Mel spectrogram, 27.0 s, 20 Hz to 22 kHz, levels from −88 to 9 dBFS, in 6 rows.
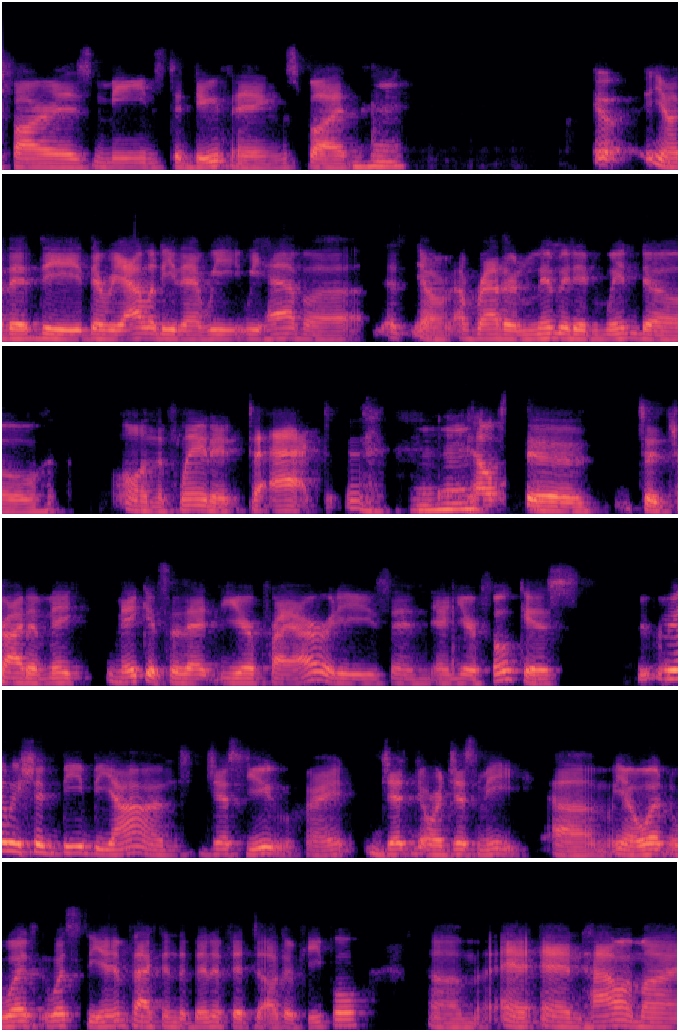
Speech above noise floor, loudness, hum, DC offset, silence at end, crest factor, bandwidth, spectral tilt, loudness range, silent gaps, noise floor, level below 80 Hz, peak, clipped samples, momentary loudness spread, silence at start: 49 dB; -25 LUFS; none; under 0.1%; 0 s; 18 dB; 7.2 kHz; -7.5 dB/octave; 4 LU; 3.55-3.70 s, 17.59-17.65 s; -73 dBFS; -66 dBFS; -8 dBFS; under 0.1%; 11 LU; 0 s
